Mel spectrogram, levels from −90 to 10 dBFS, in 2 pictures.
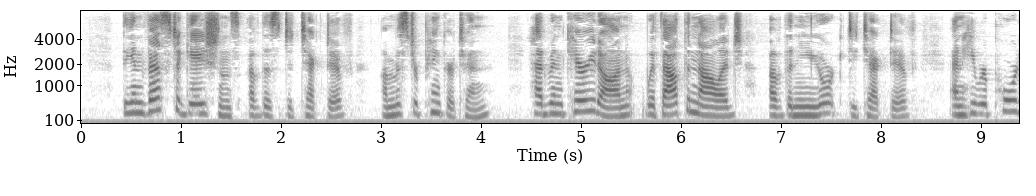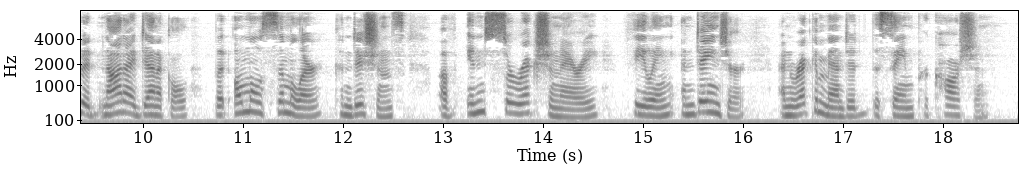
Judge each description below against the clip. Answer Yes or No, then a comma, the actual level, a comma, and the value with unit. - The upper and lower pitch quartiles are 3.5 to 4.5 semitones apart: Yes, average, 4.1 semitones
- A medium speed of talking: No, slow, 125 wpm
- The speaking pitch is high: Yes, high, 200 Hz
